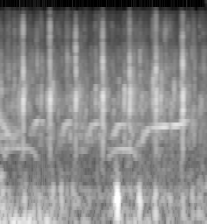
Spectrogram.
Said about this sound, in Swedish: Och jag tycker vi ger en jättestor applåd, mina damer och herrar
